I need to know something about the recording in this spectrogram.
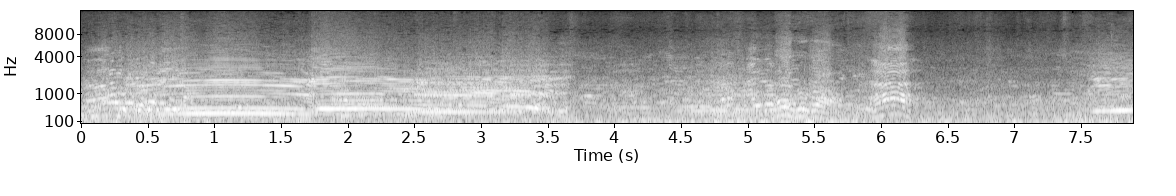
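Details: Sahiwal cattle, bull calves at a market in Chuadanga, Bangladesh, on 19 August 2025, give drawn-out, level moos lasting about a second each, several overlapping, amid steady human chatter and passing vehicle noise.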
